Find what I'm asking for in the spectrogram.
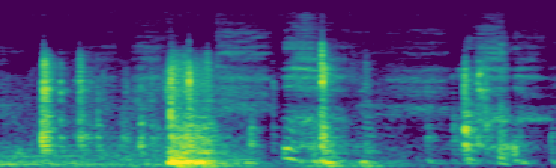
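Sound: window being closed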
